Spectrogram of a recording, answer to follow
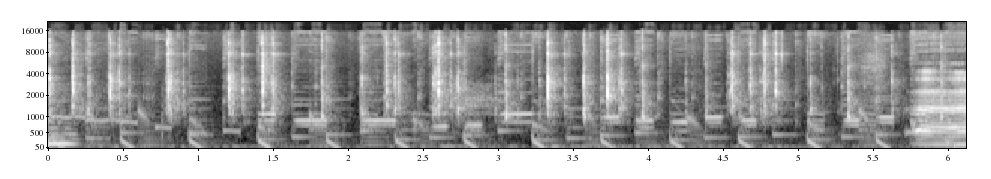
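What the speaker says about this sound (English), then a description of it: "my keyboard is just as loud as my talking" Fast, loud clattering keystrokes on a computer keyboard, close up, in quick irregular bursts with a few pauses, while a voice talks over the typing.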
